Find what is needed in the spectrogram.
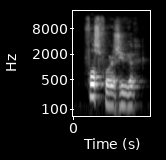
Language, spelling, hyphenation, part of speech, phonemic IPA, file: Dutch, fosforzuur, fos‧for‧zuur, noun, /ˈfɔs.fɔrˌzyːr/, Nl-fosforzuur.ogg
- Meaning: phosphoric acid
